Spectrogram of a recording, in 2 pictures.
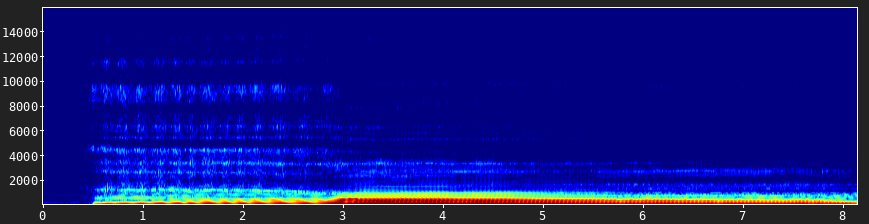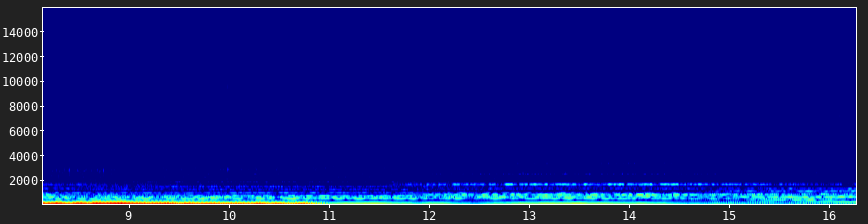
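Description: Chanted Om from a meditation session: a long, low, sustained vocal drone that steps slightly higher early on and holds steadily for many seconds, thinning and softening toward the end.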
